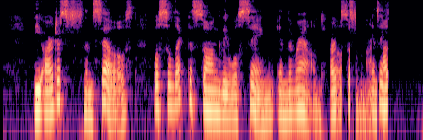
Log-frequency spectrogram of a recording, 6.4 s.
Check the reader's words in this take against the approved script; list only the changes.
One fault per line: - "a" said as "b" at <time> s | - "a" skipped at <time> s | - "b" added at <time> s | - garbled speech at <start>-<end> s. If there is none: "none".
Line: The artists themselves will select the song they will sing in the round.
- garbled speech at 4.9-5.8 s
